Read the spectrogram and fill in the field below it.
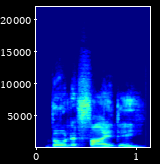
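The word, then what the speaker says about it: bona fide: exclusively in legal terminology there is a fashion in english law to deliberately mispronounce latin so i'll be using the legal pronunciation if you can call it that bonafide is the legal pronunciation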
